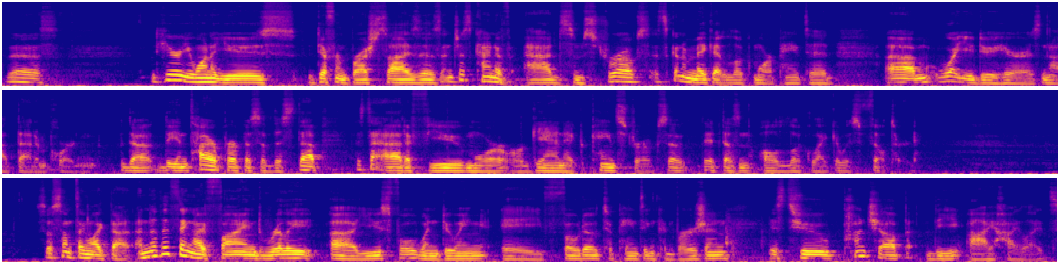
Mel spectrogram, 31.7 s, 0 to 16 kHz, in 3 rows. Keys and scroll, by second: 21.2 space, 26.1 space.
